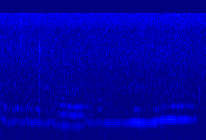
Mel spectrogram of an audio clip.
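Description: Near silence, with a faint, wavering drawn-out tone.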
